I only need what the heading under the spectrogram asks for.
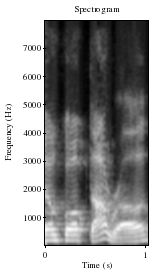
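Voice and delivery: accent from Maine. Trying out the accent after saying it is hard, in a Maine accent. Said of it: "Why can't I do a Maine accent?".

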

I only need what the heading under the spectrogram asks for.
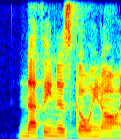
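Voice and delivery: plain reading voice

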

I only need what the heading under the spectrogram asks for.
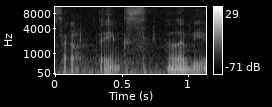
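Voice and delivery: soft, unvoiced whisper.

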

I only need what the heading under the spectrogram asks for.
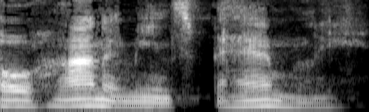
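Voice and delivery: soft, creepy, pervy-sounding murmur. Taking turns at Disney voices on a podcast: failed Stitch impression. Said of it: "that didn't sound like Stitch. You sounded like a creep".

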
